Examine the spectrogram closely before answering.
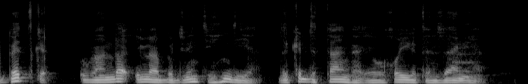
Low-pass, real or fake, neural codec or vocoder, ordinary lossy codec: none; fake; codec, 44.1 kHz, 7.8 kbps, Pupu-Codec; none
